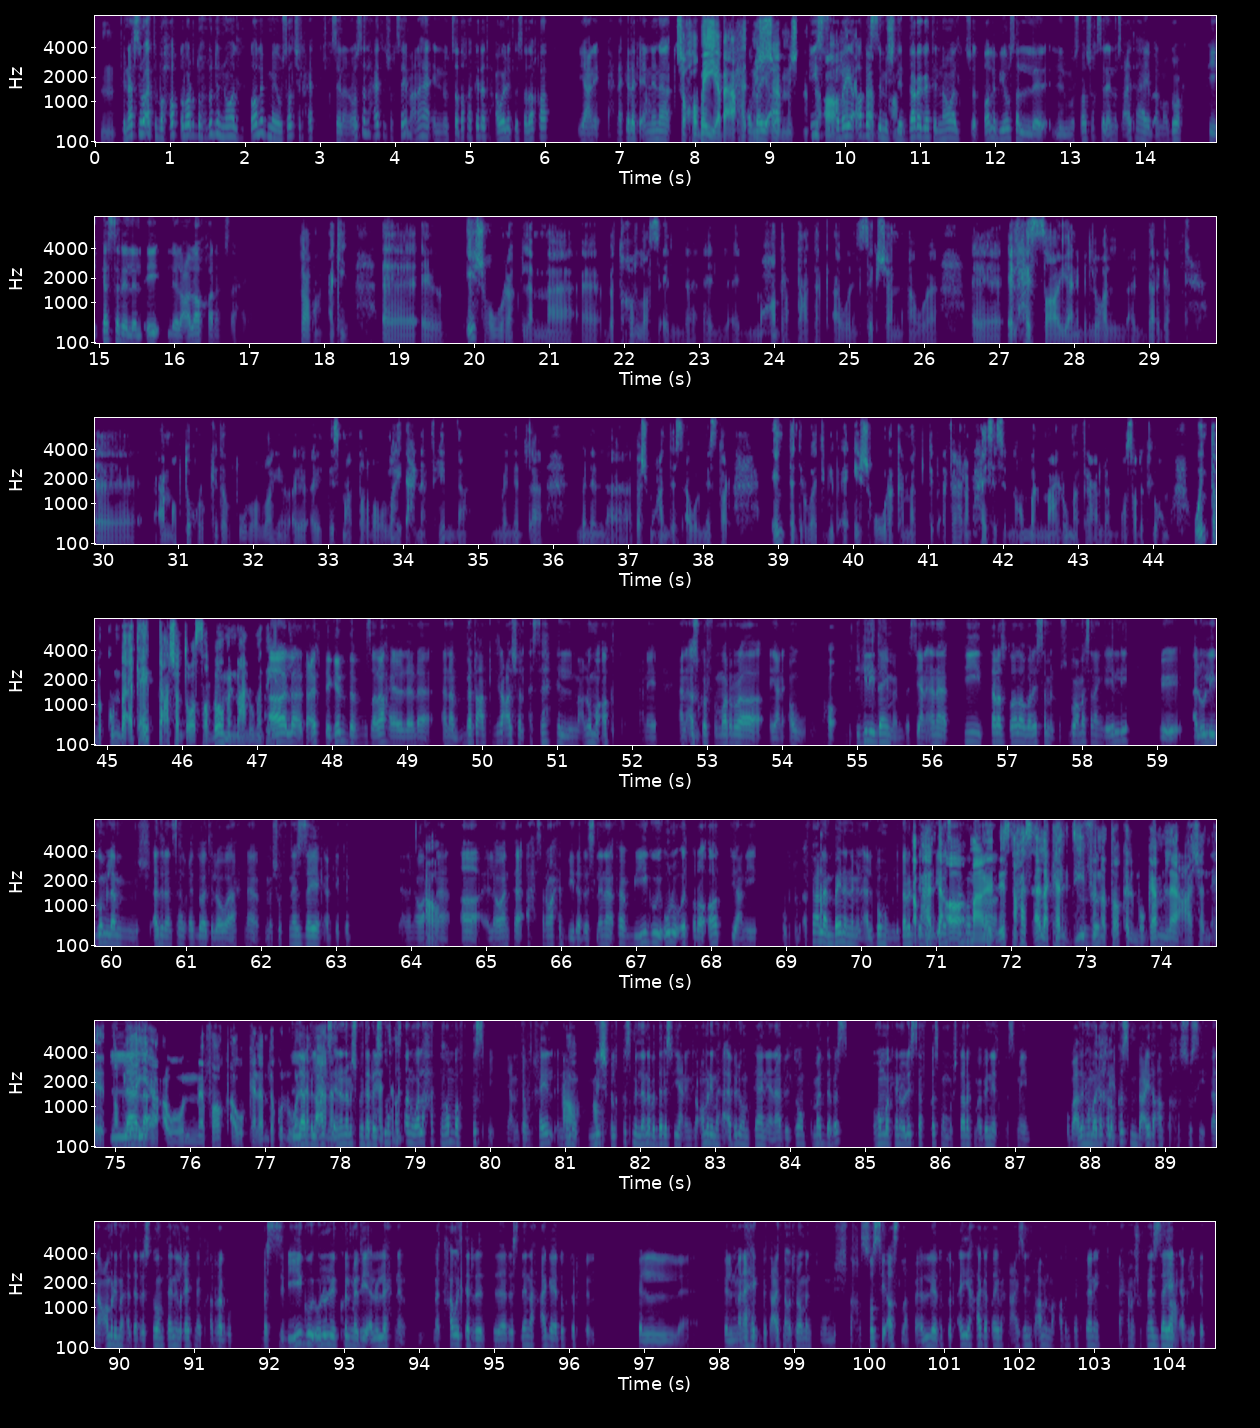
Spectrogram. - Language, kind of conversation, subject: Arabic, podcast, إزاي تخلّي لشغلك قيمة غير الفلوس؟
- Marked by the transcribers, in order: tapping; in English: "الsection"; in English: "المستر"; laughing while speaking: "تعبت جدًا بصراحة"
